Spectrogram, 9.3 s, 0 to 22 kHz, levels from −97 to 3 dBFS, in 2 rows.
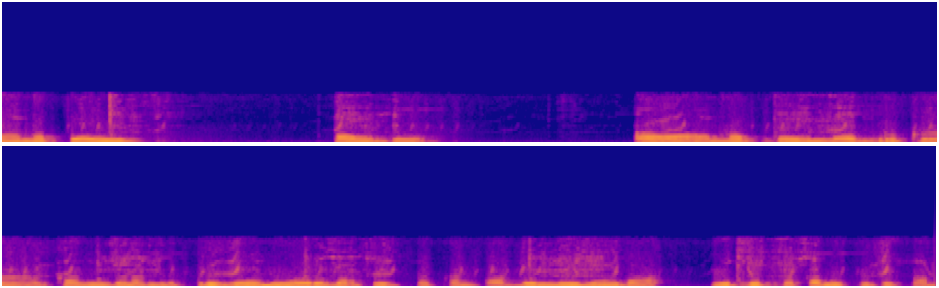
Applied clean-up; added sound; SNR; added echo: neural mask model RNNoise.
